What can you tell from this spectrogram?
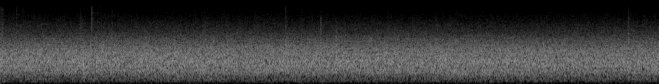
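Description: Steady hiss of rain. A few faint clicks and rustles of paper and plastic CD sleeves being handled.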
